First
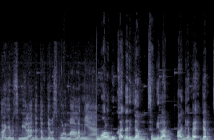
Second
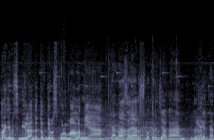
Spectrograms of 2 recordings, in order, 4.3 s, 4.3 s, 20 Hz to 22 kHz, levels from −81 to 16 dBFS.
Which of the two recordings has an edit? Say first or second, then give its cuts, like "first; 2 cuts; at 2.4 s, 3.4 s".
first; 1 cut; at 1.9 s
